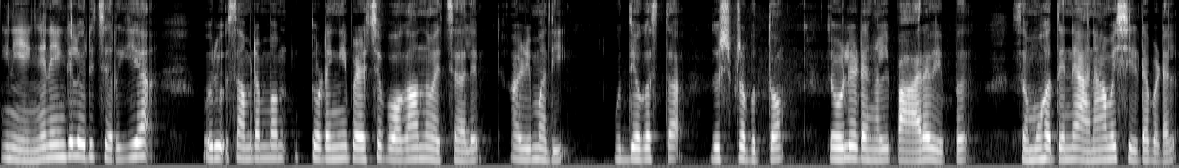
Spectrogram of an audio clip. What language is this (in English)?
Malayalam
